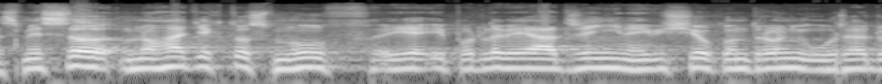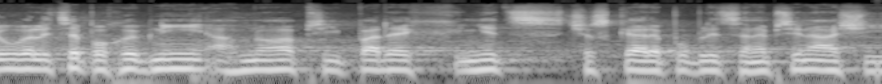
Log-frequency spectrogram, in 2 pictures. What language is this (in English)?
Czech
